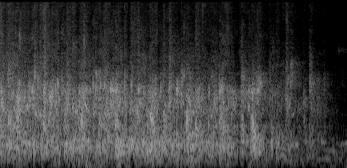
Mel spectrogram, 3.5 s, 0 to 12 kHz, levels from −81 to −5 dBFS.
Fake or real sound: fake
